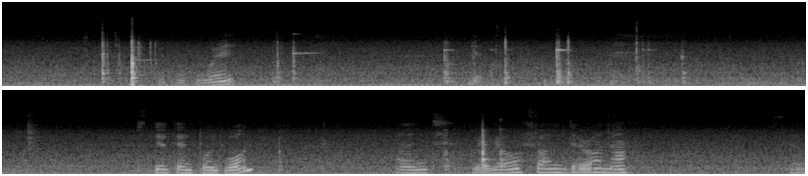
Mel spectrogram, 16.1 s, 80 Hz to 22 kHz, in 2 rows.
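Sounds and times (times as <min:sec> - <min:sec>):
low steady hum: 0:00.0 - 0:16.0
stick clinking against glass jar: 0:02.8 - 0:03.2.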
